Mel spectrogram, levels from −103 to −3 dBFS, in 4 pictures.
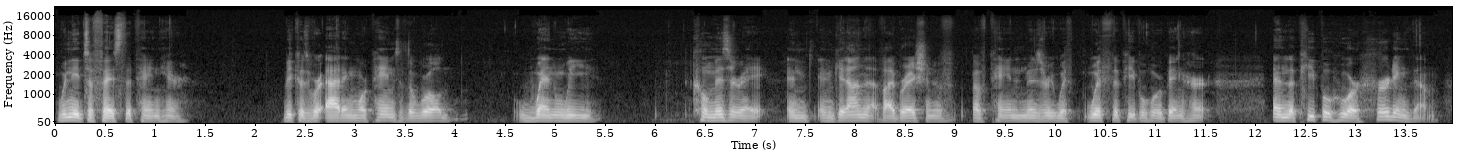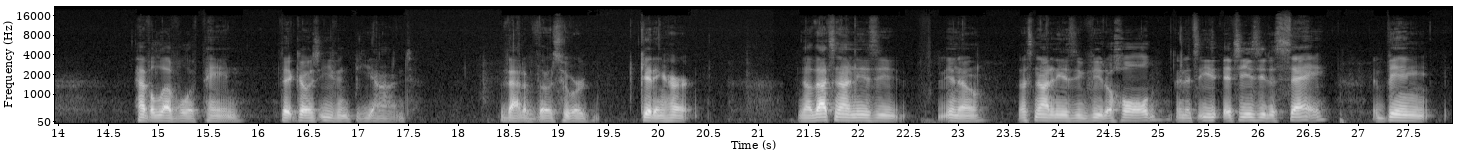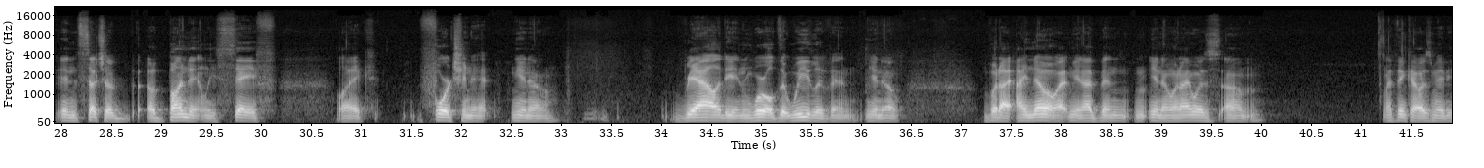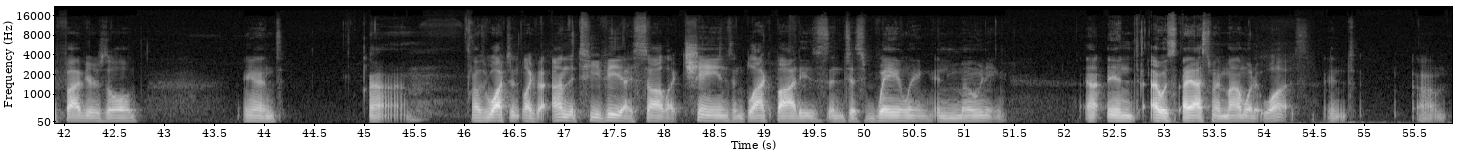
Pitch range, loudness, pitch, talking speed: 90-100 Hz, -26 LUFS, 95 Hz, 170 wpm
